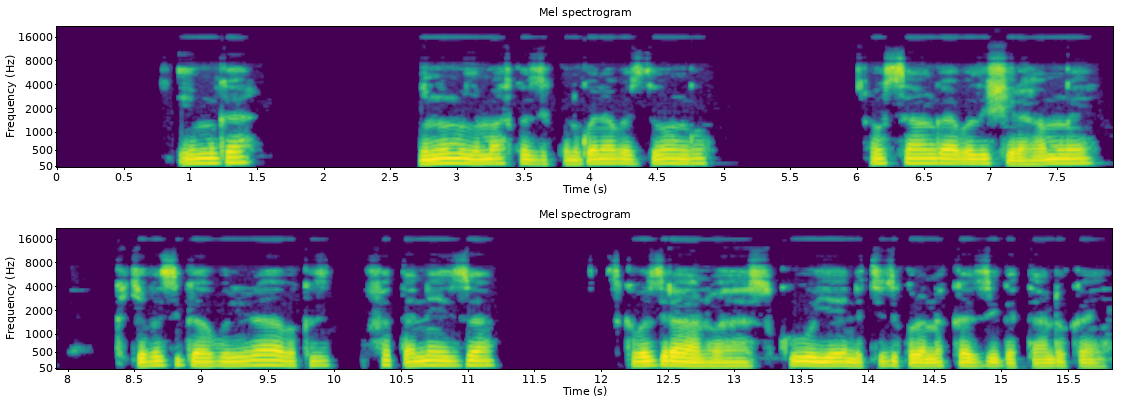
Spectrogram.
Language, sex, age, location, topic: Kinyarwanda, male, 18-24, Musanze, agriculture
